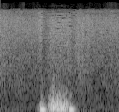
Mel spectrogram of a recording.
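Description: Two heartbeats, each with a low rumbling murmur swelling then fading between the heart sounds: a crescendo-decrescendo murmur of aortic stenosis.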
